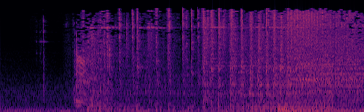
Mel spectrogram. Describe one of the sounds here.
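A generator engine starts and runs with a steady rumble.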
